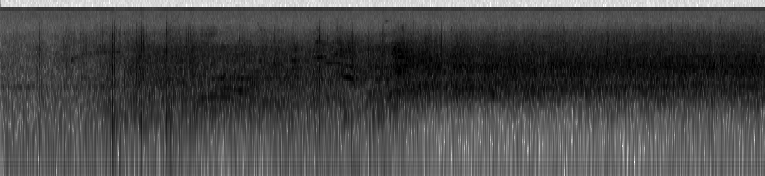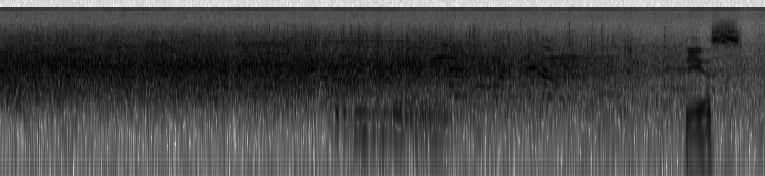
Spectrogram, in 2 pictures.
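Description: A large crowd cheers and applauds loudly, then slowly dies down.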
